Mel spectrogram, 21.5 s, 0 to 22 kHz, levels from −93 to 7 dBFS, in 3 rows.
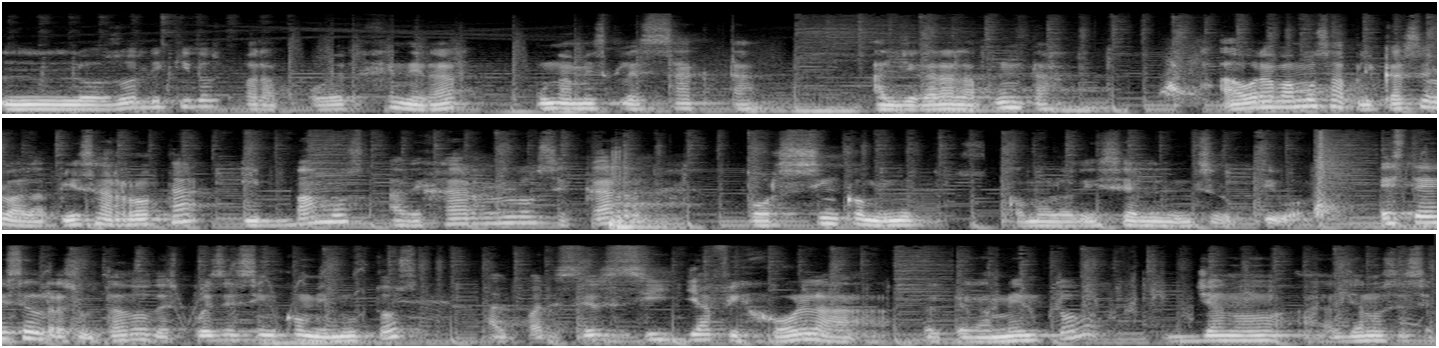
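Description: Nothing in the audio stood out as a fault on listening.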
